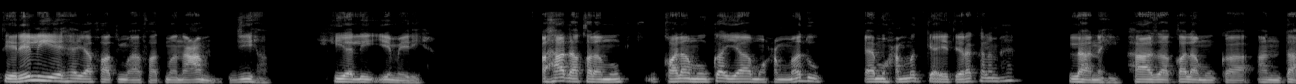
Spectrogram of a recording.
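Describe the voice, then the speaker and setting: A man's voice: mid-range voice, fairly bright tone. A man teaching an Arabic lesson. He reads each sentence, translates it and praises the student's answers. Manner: reads Arabic lines, then translates and explains.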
